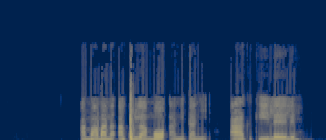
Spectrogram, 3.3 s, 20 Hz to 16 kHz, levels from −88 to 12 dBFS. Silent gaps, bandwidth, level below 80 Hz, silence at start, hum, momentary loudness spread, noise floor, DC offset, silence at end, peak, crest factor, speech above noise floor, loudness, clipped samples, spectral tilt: none; 11.5 kHz; -50 dBFS; 0.8 s; none; 11 LU; -84 dBFS; under 0.1%; 0.25 s; -2 dBFS; 24 dB; 59 dB; -25 LUFS; under 0.1%; -5 dB/octave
